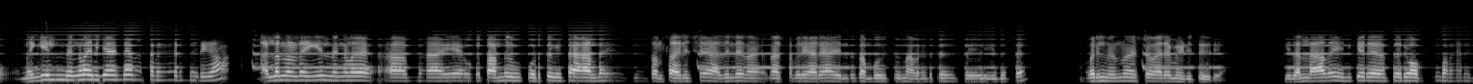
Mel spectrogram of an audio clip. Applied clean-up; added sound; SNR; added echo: neural mask model RNNoise.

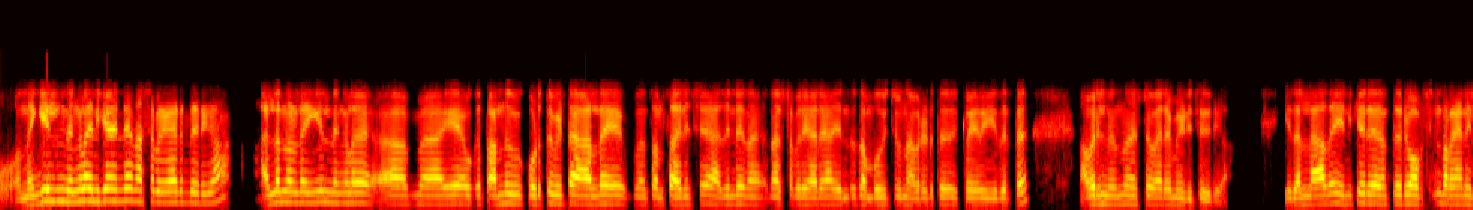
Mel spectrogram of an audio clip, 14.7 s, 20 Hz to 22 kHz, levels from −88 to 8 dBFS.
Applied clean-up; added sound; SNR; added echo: none; none; none; none.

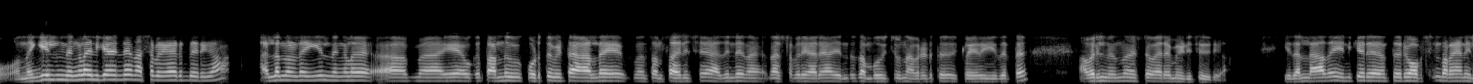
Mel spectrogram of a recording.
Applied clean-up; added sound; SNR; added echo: neural mask model Resemble Enhance denoiser.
